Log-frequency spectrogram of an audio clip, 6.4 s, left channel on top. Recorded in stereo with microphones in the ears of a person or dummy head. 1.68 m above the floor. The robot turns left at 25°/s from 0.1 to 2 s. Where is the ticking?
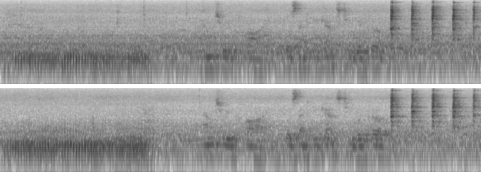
20° left (ahead or behind), 0.8 m.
